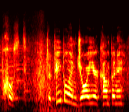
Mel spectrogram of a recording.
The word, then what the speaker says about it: Proust: Well, Look, it's not Proust. it's pronounced Proust.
